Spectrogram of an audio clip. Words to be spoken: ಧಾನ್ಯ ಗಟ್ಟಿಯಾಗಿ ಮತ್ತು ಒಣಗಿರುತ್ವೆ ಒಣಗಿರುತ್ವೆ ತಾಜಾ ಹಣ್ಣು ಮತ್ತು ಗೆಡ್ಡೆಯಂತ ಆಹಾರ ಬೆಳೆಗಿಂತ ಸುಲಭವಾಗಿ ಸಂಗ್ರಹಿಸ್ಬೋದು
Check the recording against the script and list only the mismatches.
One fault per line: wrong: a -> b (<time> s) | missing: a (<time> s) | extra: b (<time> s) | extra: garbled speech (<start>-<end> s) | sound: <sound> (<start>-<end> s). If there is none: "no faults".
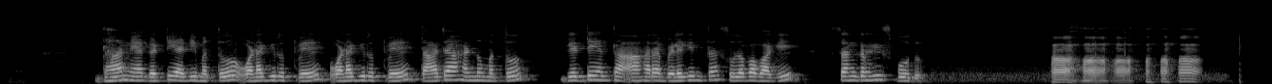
sound: laugh (10.5-12.0 s)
